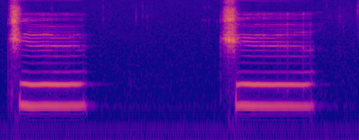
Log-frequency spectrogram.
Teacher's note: 이 발음은 다른 음모와 결합해서 소리를 낼 때 쌍지읒 소리처럼 나지만 혀가 말려있는 상태에서 나는 소리예요.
